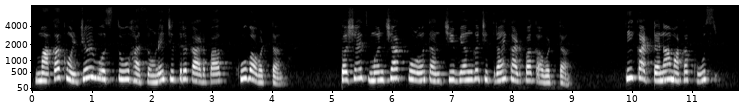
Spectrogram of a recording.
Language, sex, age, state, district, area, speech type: Goan Konkani, female, 30-45, Goa, Salcete, rural, spontaneous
